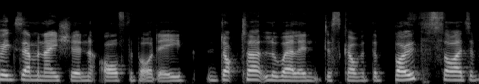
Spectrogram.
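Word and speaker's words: Llewellyn: Dr lellan I think it's pronounced lellan arrived at the scene after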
